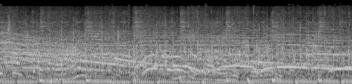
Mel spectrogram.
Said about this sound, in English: Shut those people up. I'm tired of those applause. They love you. They love you.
